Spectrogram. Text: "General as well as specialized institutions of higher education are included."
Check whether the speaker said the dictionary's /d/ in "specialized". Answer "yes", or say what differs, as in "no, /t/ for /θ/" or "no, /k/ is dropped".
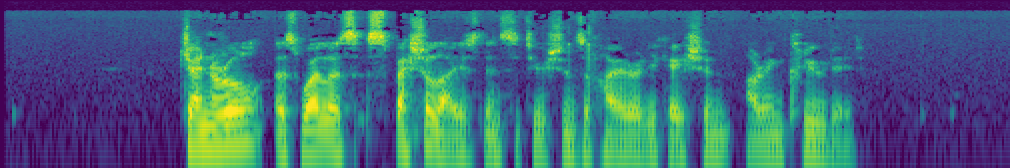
yes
